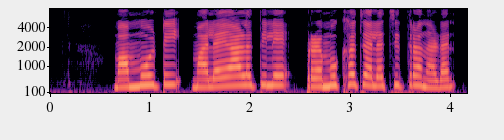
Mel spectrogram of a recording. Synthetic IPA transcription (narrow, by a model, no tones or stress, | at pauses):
mɐmːuːʈːimɐlɐjaːɭɐt̪ːile̞prɐmukʰɐt͡ɕɐlɐt͡ɕːit̪rɐnɐɽɐn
